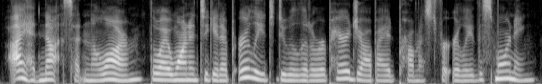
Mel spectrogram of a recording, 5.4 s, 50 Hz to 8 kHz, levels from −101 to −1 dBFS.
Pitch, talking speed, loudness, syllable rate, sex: 205 Hz, 290 wpm, -20 LUFS, 6.9 syllables/s, female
